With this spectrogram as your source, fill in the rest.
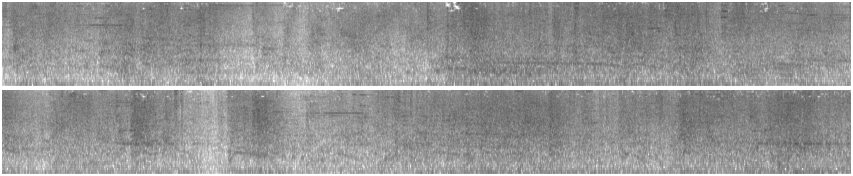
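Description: Magic spells crackle and burst in a busy fantasy battle.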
